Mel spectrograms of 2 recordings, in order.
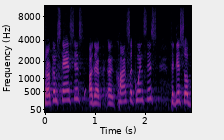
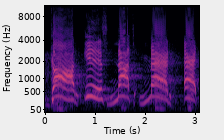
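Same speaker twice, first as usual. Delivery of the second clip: preaching shout; 4 semitones higher, 5 dB louder, slower than usual. Real, not acted. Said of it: "proclaimed loud".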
